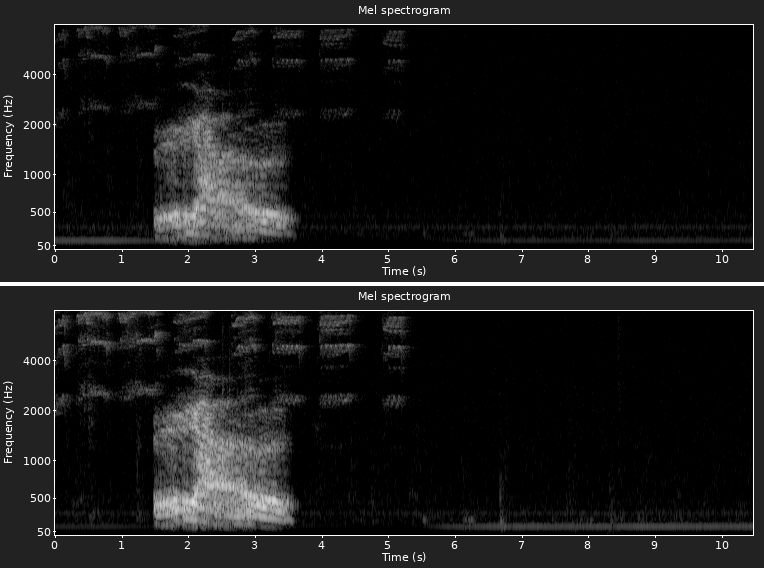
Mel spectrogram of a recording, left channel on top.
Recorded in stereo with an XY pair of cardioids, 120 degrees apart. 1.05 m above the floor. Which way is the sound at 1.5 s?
60° right.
